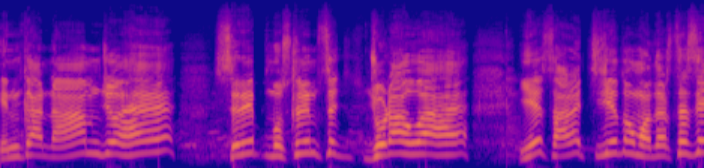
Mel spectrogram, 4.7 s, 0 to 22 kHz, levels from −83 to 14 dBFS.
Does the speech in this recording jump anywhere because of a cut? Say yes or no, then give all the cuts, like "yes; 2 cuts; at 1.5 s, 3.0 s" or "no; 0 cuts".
yes; 1 cut; at 3.3 s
